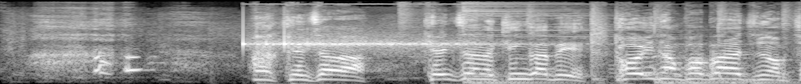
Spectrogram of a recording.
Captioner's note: in a soothing voice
